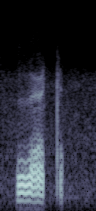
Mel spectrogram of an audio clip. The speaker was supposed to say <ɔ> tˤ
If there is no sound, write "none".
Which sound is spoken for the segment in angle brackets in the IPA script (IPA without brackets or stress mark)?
ɔ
